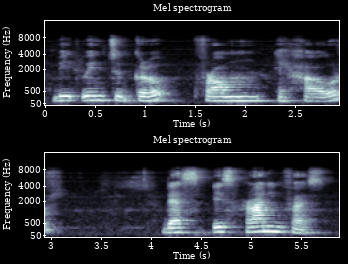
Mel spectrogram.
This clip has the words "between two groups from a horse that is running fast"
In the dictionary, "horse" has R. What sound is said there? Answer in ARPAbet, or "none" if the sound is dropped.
W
